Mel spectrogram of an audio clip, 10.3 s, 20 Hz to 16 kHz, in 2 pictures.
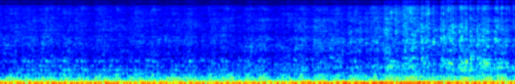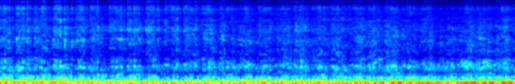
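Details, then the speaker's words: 5th-gen Camaro V8 on its first start-up after broken-piston repair, DOD/AFM delete and Texas Speed 224R cam, no AC belt because the compressor is gone: deep, lumpy idle with a choppy cam beat, firing evenly without knocks or ticks; running fine. "the cars seems to be running pretty okay and it doesn't have an AC belt because the compressor is completely gone"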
